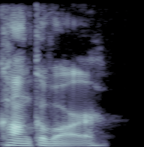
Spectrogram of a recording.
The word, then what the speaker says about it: Conchobhar: For the non-Irish listeners, Connor is spelled more properly C-O-N-C-H-O-B-H-A-R, which is pronounced in older Irish Conkavar or Conkavar. They dropped the middle syllable somewhere along the line, and it's now just pronounced Connor, but it's spelled Conchabahar.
